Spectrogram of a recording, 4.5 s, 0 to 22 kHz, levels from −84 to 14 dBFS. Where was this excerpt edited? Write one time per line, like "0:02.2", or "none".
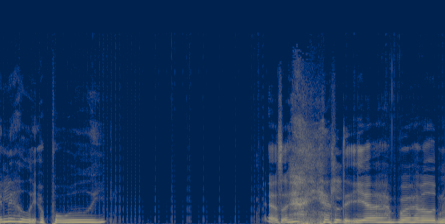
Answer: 0:02.5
